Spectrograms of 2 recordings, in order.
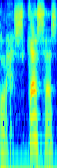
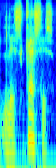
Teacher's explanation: Hay un cambio fonético en las vocales, en la A, en situación final cuando va seguida de una S. · Shown in: second take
